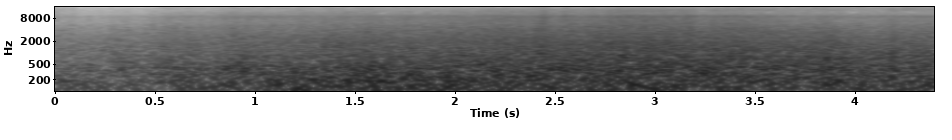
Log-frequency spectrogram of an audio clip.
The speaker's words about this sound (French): J'arrive plus à voir avec le vent.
